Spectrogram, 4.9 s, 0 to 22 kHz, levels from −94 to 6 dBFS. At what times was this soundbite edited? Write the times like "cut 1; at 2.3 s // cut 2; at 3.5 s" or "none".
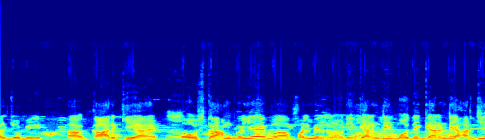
cut 1; at 3.4 s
